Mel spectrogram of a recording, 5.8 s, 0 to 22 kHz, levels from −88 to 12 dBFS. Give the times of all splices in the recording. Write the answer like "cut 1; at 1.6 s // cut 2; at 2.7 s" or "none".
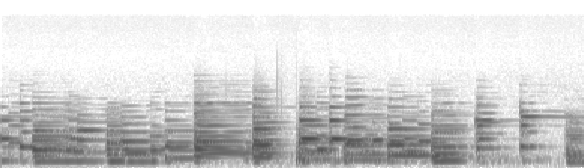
none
